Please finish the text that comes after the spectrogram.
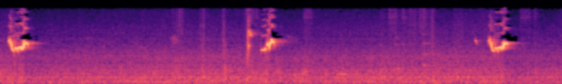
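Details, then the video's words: Tame male Blue-winged Leafbird, newly kept in captivity, singing at its reflection in a mirror. Three emphatic, twisting chirped notes, spaced about two to two and a half seconds apart, with a faint lead-in tick and low steady hum. "Pretty Blue Winged Leafbird Singing.. 蓝翅叶鹎爱唱歌"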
